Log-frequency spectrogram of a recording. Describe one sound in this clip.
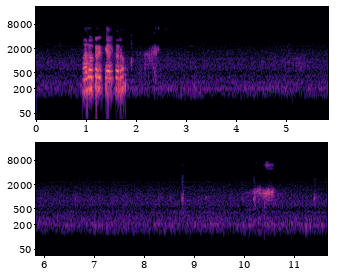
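A young man speaks briefly through an online call.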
